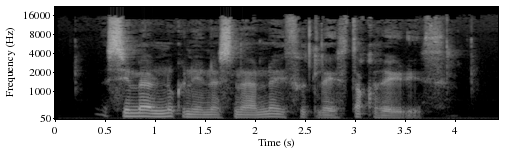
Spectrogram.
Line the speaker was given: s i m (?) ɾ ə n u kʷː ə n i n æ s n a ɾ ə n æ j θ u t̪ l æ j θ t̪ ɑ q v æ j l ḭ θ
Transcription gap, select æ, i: æ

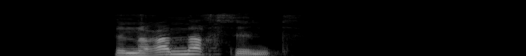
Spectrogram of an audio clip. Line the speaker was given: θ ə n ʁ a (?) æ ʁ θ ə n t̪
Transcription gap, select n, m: m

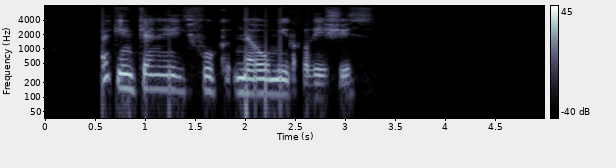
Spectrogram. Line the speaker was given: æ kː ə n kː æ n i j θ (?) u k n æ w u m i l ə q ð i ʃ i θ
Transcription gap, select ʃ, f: f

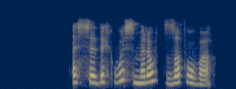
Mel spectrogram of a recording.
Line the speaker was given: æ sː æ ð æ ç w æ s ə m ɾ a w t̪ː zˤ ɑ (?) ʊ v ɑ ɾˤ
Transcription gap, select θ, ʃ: θ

